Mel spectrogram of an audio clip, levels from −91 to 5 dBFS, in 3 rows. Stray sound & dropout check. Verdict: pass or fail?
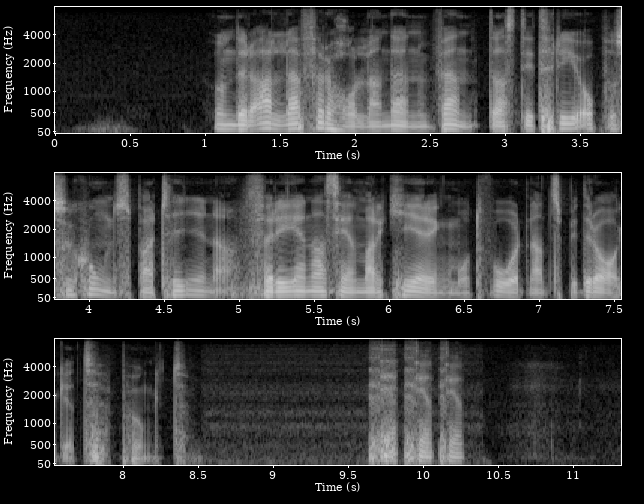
fail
